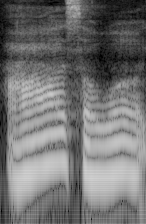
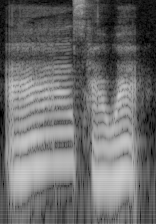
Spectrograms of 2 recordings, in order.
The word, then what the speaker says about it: āsava: 그래서 정확하게 아서워 이래 하든지 아니면 아사와 이렇게 211 이렇게 발음을 조금 뒤에 것은 빨리 해서 구분을 했으면 좋겠습니다.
